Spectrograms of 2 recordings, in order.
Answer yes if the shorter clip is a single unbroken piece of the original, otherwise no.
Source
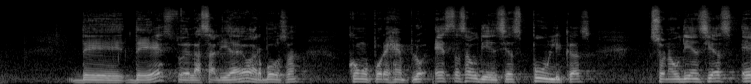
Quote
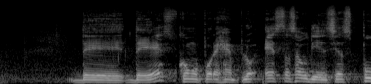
no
